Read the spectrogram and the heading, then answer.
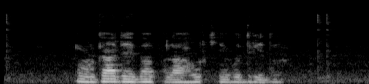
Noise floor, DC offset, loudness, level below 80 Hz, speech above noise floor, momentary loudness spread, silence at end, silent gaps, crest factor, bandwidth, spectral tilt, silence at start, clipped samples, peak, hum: -52 dBFS; under 0.1%; -24 LUFS; -50 dBFS; 30 dB; 13 LU; 0.4 s; none; 20 dB; 11 kHz; -9 dB/octave; 0.05 s; under 0.1%; -6 dBFS; none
